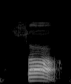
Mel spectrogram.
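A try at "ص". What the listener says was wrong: So nggak boleh monyong. So. Nggak boleh monyong. harus diam. Nggak boleh monyong. Mulut nggak boleh monyong.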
